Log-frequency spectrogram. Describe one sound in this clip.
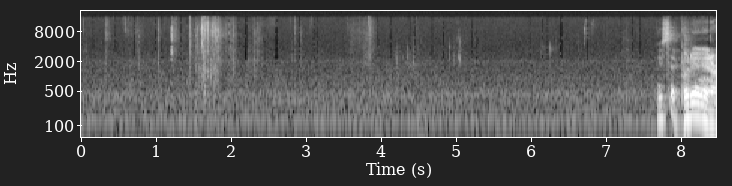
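A plastic card sleeve crinkles softly in the hands.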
